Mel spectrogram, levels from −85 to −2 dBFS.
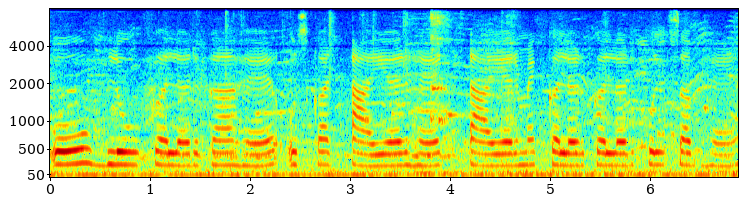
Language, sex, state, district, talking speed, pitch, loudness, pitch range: Hindi, female, Maharashtra, Mumbai Suburban, 120 wpm, 220 Hz, -16 LUFS, 210-225 Hz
